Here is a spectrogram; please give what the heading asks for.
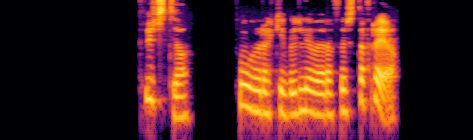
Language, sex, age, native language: Icelandic, female, 40-49, Icelandic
